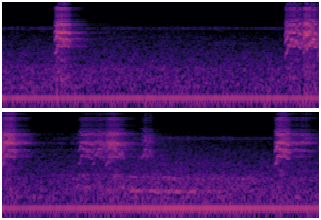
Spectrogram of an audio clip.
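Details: Orange-chinned (brown-shouldered) parakeet in Costa Rica, where it is common, giving harsh, scratchy, high chattering bursts, four short outbursts a second or so apart, over a steady low hum.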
